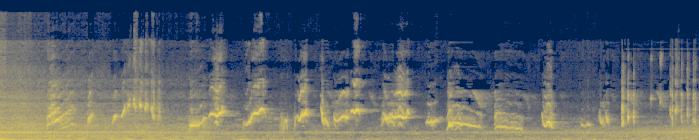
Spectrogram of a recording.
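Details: Long-tailed shrike, spotted type, in vigorous song meant for luring or training other birds. Irregular high chirps, upslurred whistles and scratchy notes come about twice a second over continuous background hiss and a low hum.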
